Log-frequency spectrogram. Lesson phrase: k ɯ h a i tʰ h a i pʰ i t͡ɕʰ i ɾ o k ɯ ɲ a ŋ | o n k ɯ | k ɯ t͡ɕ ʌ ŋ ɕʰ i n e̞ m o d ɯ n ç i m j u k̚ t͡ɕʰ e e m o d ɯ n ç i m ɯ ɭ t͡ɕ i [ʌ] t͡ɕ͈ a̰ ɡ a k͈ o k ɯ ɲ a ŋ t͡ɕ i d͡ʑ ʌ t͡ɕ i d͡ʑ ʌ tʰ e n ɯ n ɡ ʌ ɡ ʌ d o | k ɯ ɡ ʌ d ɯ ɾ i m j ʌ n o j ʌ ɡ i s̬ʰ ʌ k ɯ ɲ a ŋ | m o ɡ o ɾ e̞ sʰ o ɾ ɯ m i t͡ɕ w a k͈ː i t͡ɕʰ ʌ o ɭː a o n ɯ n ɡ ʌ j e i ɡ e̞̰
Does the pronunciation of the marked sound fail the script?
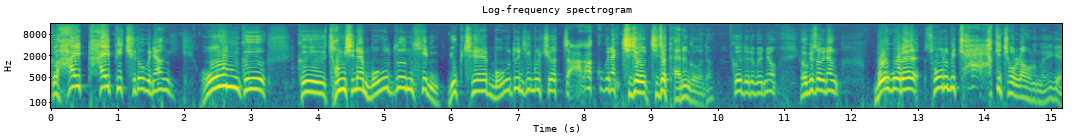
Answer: no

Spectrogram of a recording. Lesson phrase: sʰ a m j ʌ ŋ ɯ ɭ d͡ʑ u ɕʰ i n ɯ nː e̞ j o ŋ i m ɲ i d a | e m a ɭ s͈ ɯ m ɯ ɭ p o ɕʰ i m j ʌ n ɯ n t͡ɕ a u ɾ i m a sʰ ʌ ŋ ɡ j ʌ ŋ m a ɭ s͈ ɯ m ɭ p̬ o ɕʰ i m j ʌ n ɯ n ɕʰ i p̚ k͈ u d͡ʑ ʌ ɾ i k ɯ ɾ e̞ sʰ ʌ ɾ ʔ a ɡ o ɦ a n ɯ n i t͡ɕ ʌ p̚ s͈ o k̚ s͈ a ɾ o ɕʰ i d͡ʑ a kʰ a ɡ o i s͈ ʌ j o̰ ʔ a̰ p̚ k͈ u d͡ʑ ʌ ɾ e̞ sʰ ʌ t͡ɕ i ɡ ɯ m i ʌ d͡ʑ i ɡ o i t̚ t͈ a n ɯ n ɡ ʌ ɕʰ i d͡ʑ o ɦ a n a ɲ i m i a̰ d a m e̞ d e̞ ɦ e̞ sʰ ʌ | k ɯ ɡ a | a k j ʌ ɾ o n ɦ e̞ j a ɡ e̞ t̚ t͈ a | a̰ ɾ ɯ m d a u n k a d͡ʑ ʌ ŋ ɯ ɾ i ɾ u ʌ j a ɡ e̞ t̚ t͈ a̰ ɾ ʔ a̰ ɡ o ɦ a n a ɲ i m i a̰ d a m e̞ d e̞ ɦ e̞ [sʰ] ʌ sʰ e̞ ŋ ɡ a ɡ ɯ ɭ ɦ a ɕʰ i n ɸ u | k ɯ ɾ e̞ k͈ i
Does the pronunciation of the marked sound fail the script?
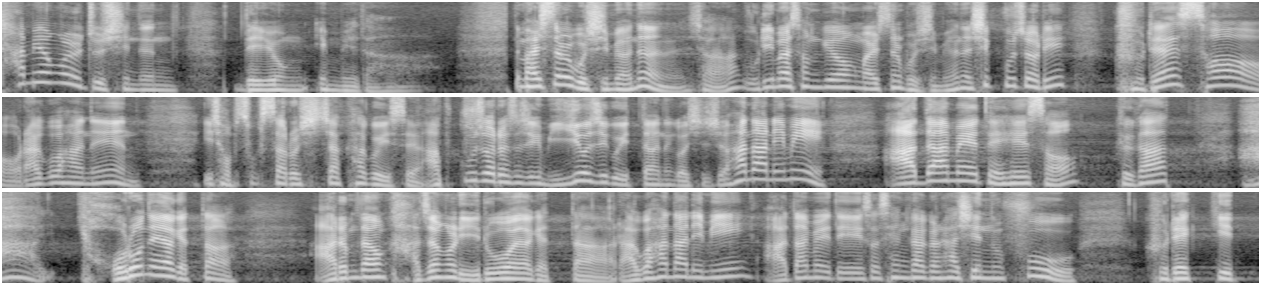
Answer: no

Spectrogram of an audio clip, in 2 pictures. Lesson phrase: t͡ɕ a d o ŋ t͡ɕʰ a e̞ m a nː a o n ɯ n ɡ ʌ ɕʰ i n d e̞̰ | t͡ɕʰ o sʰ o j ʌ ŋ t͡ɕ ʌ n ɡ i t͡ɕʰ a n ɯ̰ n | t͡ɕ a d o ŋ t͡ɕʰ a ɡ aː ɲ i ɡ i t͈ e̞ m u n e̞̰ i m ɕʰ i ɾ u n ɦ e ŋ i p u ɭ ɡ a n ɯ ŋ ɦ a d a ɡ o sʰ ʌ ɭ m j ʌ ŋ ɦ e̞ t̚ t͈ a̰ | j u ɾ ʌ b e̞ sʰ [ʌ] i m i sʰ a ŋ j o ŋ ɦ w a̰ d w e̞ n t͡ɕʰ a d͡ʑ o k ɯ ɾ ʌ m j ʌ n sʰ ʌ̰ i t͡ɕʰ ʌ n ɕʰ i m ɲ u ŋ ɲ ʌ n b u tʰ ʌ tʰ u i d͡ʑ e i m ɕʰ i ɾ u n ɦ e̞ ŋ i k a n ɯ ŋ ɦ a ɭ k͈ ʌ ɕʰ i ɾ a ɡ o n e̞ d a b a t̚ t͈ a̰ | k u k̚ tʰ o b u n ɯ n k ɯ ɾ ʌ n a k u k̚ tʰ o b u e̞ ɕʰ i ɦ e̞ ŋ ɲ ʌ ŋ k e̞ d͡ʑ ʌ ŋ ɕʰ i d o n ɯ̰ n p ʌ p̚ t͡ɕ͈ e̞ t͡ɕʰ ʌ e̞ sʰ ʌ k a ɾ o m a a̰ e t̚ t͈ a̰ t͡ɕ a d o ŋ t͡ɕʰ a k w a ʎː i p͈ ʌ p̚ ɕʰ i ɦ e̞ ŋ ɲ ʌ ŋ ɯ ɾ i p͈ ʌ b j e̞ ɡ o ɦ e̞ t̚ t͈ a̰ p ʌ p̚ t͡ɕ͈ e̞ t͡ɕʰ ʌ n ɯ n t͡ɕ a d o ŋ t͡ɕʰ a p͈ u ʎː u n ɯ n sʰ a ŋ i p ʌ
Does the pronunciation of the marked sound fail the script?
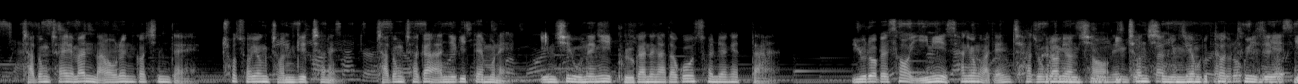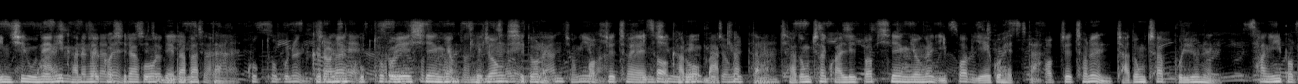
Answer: no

